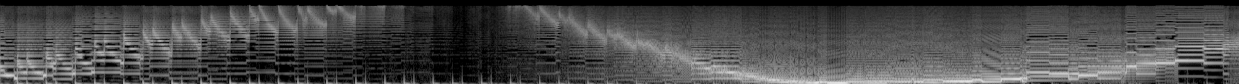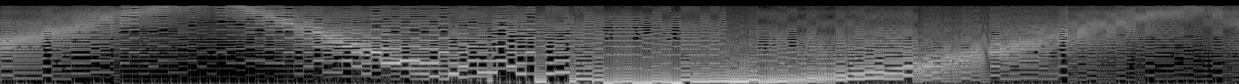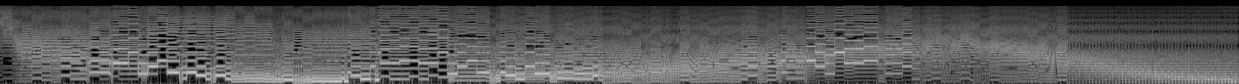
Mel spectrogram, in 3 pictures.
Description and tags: Created and formatted for use in the Make Noise Morphagene by Jake Pugh.
Korg MS-20 Mini sequenced duophonically with the Korg SQ-1 sequencer, high-pass filtered.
